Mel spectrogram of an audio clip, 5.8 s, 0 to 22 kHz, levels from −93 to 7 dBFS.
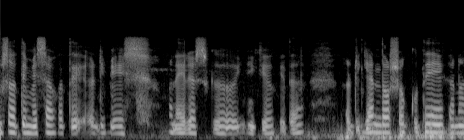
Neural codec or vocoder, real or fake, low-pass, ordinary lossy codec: none; real; 7.2 kHz; none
